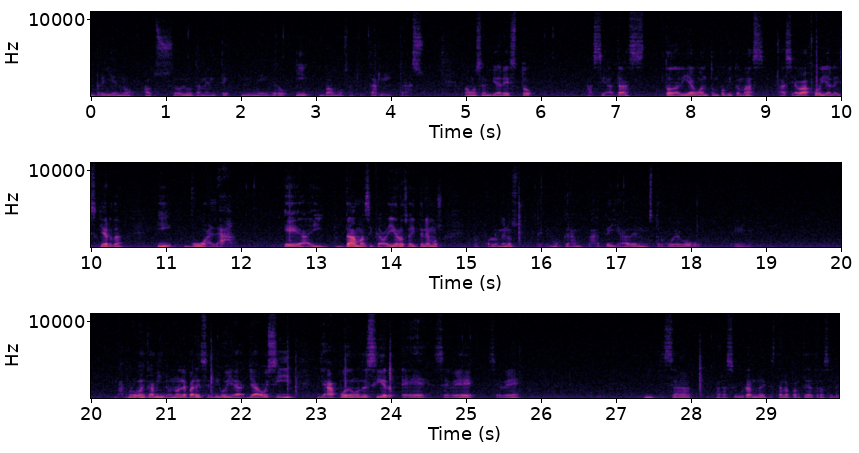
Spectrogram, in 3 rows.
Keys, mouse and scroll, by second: 0.6 click, 2.4 click, 3.5 click, 6.0 click, 9.1 Down, 9.6 Left, 12.0 click, 12.7-13.1 ctrl+scroll down 2, 13.6 ctrl+click, 13.8 middle click, 15.9 shift+click, 17.0 shift+click, 21.7 ctrl+click, 22.6 ctrl+z, 24.2 shift+click, 24.9 shift+click, 28.2-29.9 shift+drag.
